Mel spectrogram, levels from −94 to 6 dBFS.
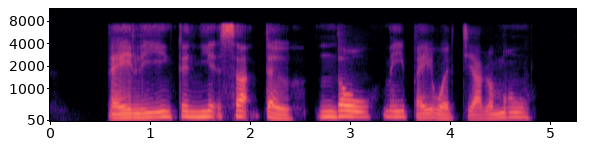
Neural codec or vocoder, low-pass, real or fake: codec, 16 kHz, 0.8 kbps, ZipCodec; 7.2 kHz; fake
